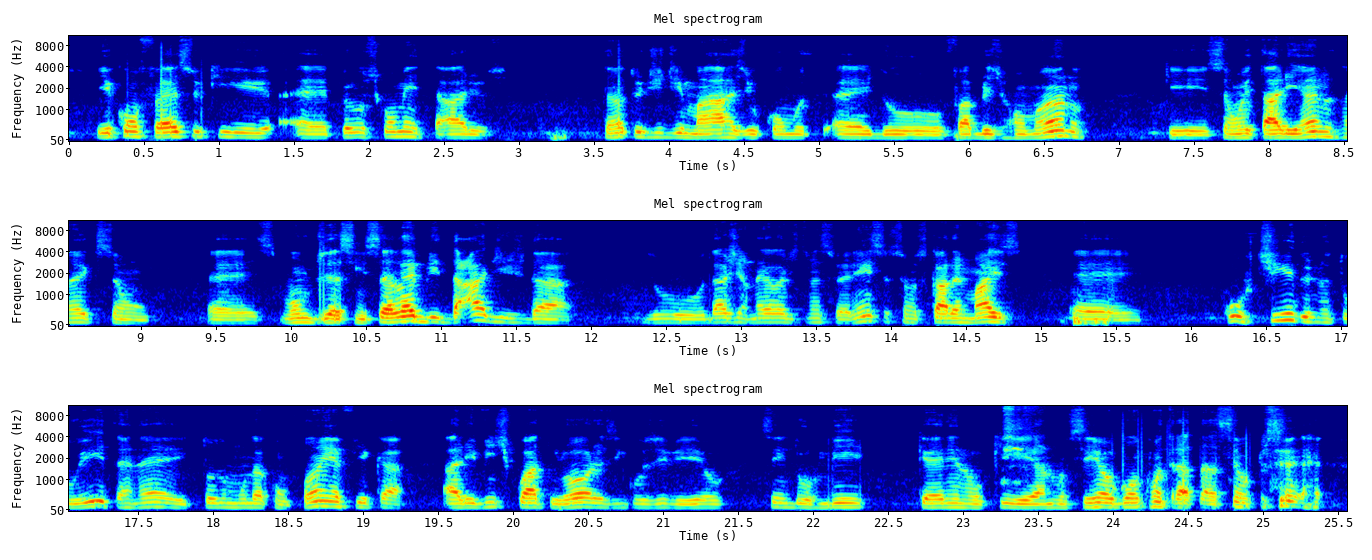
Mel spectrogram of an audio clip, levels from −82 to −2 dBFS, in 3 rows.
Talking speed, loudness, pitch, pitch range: 140 wpm, -25 LUFS, 130 Hz, 115-140 Hz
